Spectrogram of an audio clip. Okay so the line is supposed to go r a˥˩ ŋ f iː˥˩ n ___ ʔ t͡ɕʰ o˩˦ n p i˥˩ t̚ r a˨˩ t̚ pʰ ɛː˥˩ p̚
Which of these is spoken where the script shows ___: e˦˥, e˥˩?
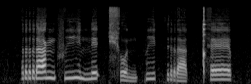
e˥˩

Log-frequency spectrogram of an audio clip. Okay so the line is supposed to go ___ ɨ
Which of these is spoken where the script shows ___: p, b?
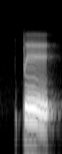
p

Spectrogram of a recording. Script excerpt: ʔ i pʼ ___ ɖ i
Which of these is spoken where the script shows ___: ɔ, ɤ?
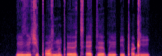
ɔ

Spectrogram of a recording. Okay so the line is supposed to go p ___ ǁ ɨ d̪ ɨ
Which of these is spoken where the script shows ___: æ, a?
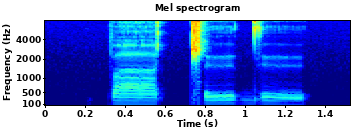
a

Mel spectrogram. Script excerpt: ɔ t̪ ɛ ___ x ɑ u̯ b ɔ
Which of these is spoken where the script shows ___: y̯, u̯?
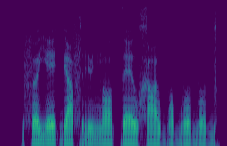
u̯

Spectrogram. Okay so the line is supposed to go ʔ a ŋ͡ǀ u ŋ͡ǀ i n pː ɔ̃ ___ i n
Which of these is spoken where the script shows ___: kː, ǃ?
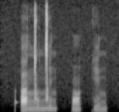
kː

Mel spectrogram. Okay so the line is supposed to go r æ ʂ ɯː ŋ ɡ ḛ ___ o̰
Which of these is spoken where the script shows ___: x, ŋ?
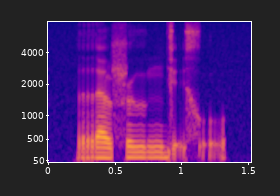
x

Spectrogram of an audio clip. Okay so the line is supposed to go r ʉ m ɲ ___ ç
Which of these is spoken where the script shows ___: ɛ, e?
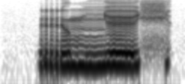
e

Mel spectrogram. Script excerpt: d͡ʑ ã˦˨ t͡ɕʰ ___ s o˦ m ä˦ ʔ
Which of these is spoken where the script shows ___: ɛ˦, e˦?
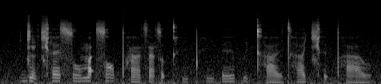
ɛ˦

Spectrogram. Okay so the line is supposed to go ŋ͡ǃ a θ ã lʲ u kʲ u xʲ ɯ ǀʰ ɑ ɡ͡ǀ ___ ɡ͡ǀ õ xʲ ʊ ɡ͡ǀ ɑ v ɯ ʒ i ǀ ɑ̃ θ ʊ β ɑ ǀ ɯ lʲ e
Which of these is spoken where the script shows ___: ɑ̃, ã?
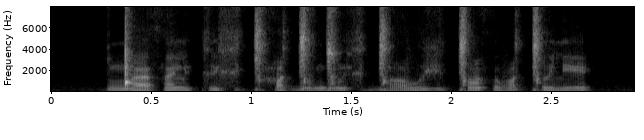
ã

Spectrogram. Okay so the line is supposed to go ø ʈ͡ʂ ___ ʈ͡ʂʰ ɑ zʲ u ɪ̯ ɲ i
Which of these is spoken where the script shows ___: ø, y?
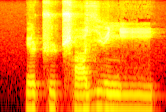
y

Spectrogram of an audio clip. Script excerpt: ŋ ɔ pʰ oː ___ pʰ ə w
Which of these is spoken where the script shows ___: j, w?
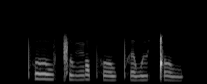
w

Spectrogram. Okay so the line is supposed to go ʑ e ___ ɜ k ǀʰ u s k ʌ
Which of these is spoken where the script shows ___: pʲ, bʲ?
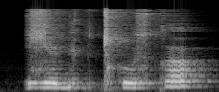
bʲ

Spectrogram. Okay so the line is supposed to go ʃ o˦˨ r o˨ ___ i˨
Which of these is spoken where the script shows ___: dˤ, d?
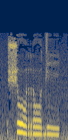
d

